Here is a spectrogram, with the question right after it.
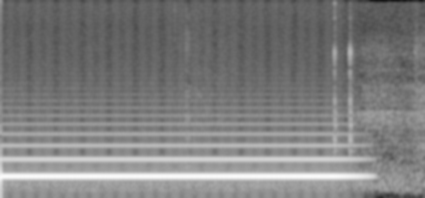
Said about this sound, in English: this clip just contains a single middle C note.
